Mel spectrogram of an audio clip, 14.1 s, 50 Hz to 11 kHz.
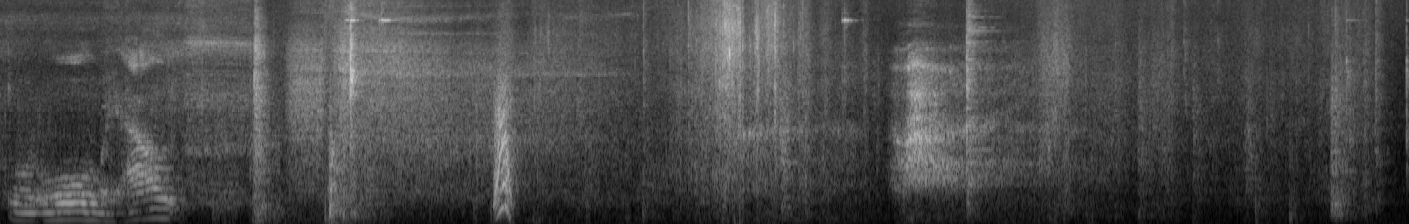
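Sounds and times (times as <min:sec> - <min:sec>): joint pop: 0:05.0 - 0:05.2.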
